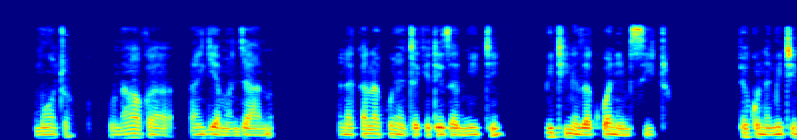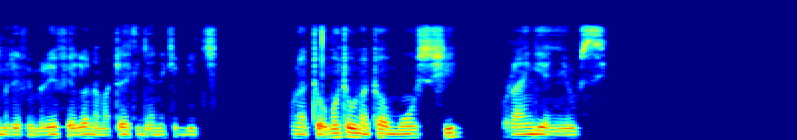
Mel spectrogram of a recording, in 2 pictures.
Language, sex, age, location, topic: Swahili, male, 18-24, Kisumu, health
